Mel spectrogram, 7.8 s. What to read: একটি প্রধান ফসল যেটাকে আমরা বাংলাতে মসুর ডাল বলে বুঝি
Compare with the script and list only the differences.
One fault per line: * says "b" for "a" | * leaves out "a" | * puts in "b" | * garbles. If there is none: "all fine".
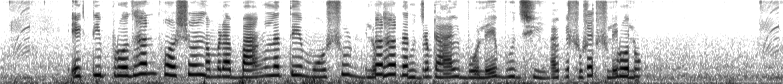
* leaves out "যেটাকে"
* garbles
* garbles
